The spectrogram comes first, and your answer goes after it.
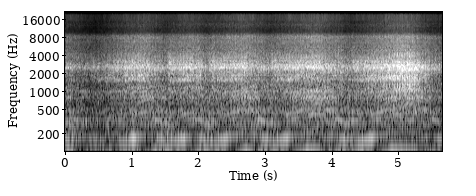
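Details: Ford Transit 2.4 knocks, misfires and stalls: uneven, lumpy running with a rough low pulse that breaks rhythm and rises and falls with revs; cause unclear.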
